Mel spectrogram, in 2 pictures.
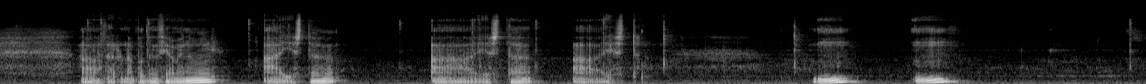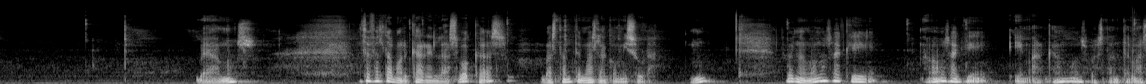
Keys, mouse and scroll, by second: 0.4 shift+f, 2.3 click, 4.8-8.1 drag, 7.4 middle click, 8.0-10.6 middle drag, 12.1 click, 13.5-17.1 middle drag, 16.4 click, 17.9-20.2 middle drag, 20.2-22.9 drag.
